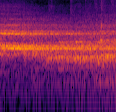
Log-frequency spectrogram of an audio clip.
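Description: A loud, steady high-pitched tone with a second tone above it, held without a break, joined by a lower tone about a second in.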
